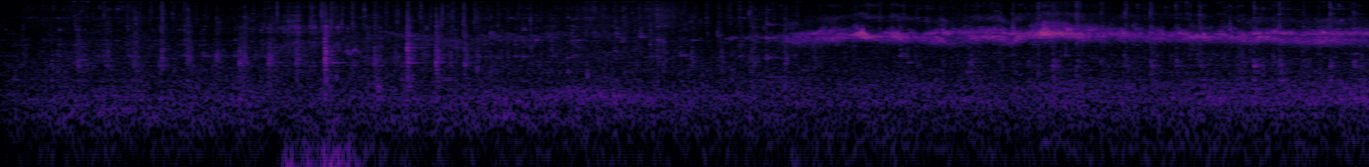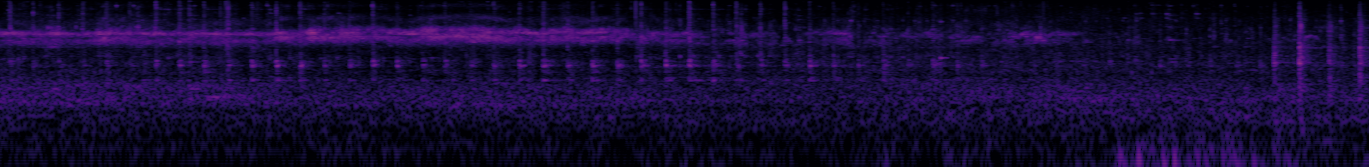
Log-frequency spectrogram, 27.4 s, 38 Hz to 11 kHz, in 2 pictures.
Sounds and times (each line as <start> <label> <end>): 0.0 wind blows through the riggings of the ships 27.3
